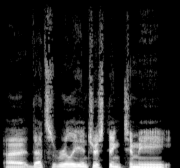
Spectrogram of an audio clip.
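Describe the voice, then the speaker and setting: A man's voice: medium pitch, moderate pace, a bit bright, no room sound, studio quality. A man hosting a podcast interview, asking long, rambling questions with restarts. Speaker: podcast host.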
